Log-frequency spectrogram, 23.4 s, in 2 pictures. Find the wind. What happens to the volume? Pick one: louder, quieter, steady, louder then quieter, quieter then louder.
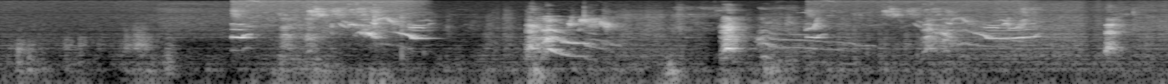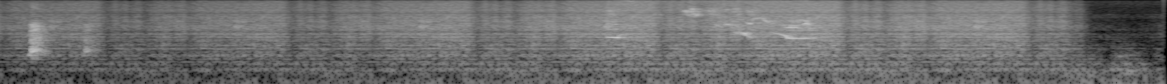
louder.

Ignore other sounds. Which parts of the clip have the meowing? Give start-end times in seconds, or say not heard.
2.4-4.3, 8.1-10.4, 17.8-19.9.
